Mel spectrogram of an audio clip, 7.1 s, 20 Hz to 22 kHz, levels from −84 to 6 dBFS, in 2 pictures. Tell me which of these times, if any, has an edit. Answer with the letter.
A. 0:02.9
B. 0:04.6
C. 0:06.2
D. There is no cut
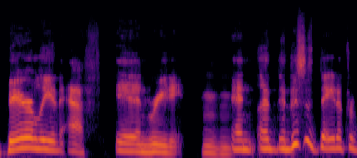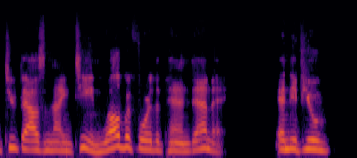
D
